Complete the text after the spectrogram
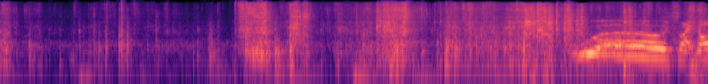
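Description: Cardboard rustles and scrapes as a box is opened.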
